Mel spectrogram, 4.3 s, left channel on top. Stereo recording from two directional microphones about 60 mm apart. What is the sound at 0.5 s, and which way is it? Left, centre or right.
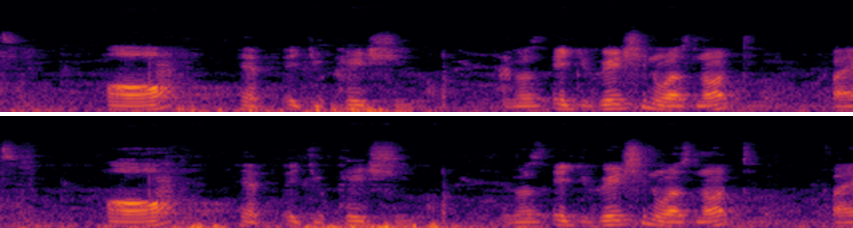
Speech, centre.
